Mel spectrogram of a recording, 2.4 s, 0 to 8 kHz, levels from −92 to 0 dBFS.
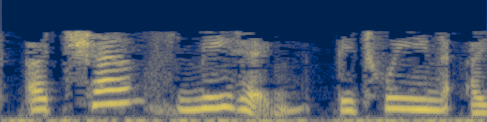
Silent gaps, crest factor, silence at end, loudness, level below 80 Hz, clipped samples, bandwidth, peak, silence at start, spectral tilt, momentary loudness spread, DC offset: none; 14 dB; 0 s; -19 LUFS; -46 dBFS; under 0.1%; 4 kHz; -4 dBFS; 0 s; -11 dB/octave; 10 LU; under 0.1%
